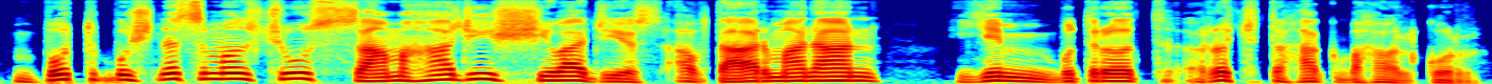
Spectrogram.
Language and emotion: Kashmiri, neutral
